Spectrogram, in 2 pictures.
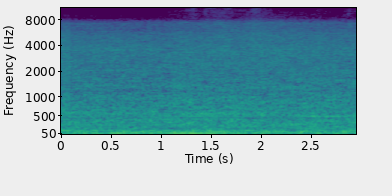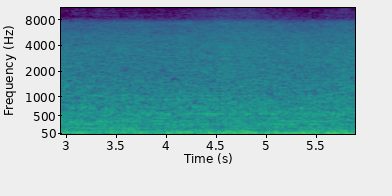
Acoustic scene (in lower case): elevator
